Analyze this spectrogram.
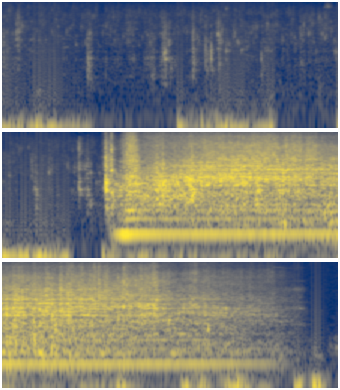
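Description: A few knocks and rustles, then an electric water pump starts with a click about four and a half seconds in and runs with a steady low motor hum under rushing water, stopping abruptly just before the end.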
